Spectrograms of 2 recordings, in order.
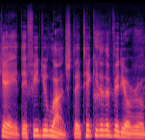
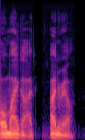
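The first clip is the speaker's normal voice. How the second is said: usual speaking voice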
